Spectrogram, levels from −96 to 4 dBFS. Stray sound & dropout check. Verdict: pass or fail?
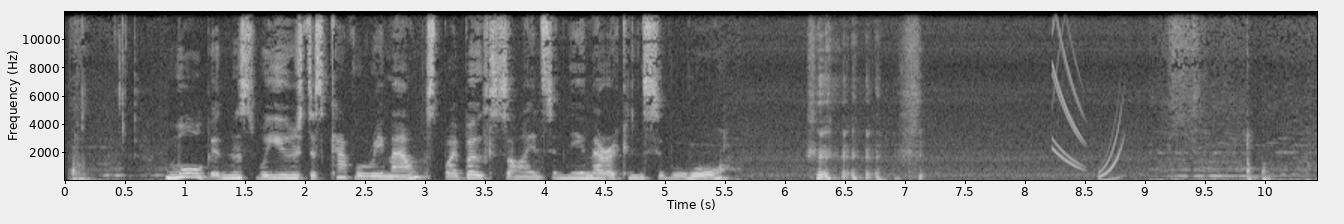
fail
